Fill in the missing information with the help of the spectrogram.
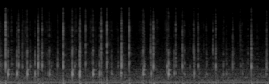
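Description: Fingertips and long blue nails rapidly tap on the lid of a small red metal tea tin, producing a quick series of sharp, keyboard-like clicks with bright tops. Each tap dies away almost instantly over a steady faint low hum.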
